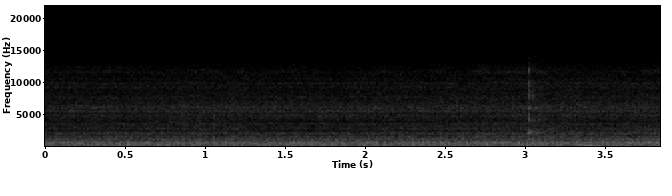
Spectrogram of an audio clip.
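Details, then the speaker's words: A 1950s Burmos pressure stove, a Primus copy, just lit after pumping, with the valve closed tightly for full output: a soft, steady hiss-roar with no sputtering or popping. Normal burner roar. "Oh, and we're okay. You can hear it hissing. And I've got the valve closed tightly, and that will give us the full go, and there we're off."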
